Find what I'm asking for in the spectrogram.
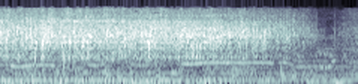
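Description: Tenderloin sears in a hot pan while hunting, a steady loud sizzle filling the whole stretch with no one speaking.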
